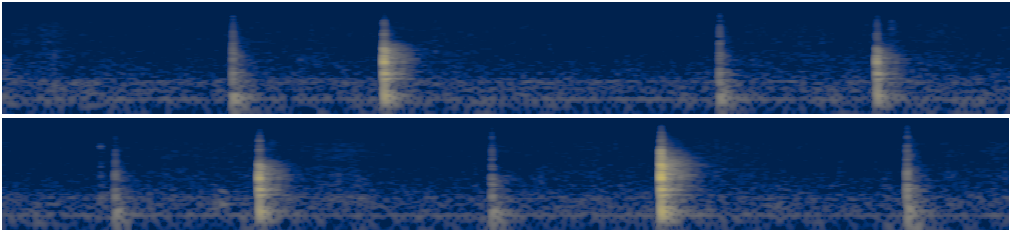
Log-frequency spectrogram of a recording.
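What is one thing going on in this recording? A paintbrush dabs and brushes softly on canvas.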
